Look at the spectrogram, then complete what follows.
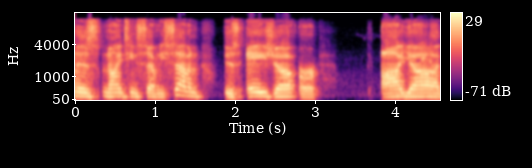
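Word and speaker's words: Aja: So, so the next one is 1977 is Asia or Aya. They pronounce it Asia. It's spelled AJ A.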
